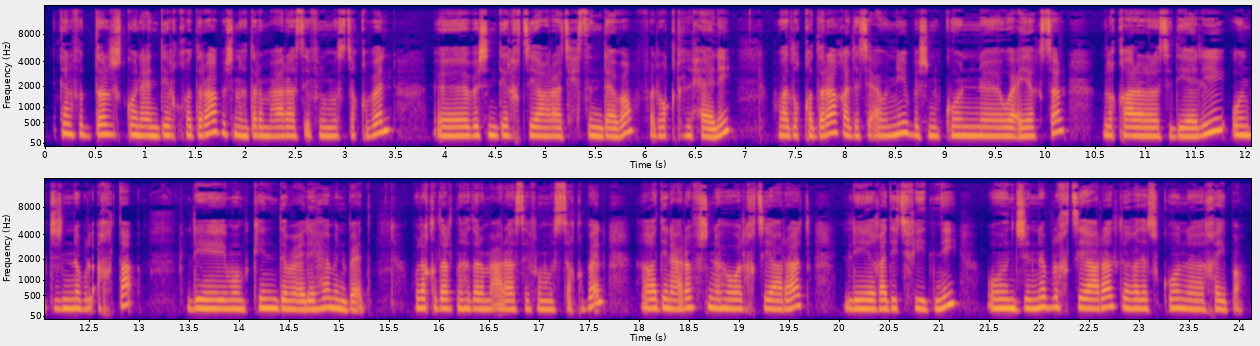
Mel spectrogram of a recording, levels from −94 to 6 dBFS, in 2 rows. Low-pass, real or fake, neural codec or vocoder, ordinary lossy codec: 14.4 kHz; real; none; none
